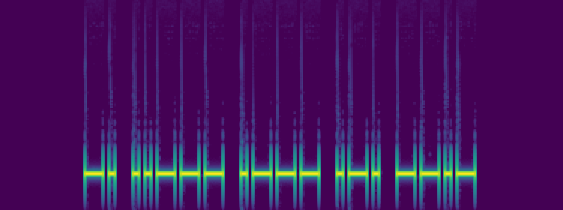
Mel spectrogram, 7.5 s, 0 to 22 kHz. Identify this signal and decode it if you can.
Morse code, heard as a keyed tone, about 15 wpm, 700 Hz. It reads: N2JRQ
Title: USA Call Signs - 5 Characters - Repeated 3x - 15wpm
